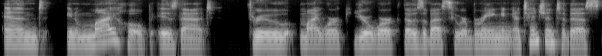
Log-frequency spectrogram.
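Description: A woman from the United States, a guest in an interview, telling stories in an earnest, animated way. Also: low-pitched, slow pace. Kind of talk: casual interview talk.

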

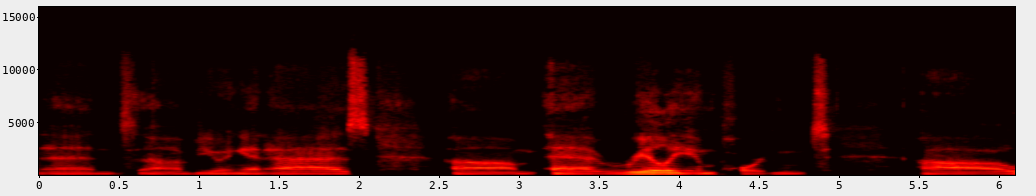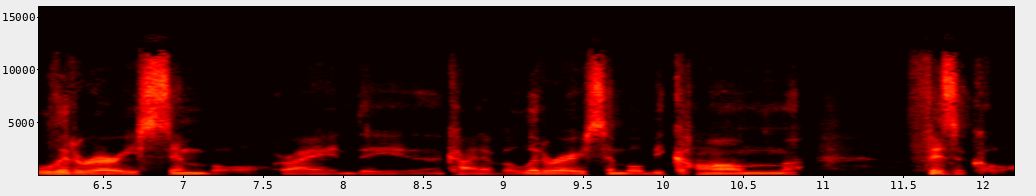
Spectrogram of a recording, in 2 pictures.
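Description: A man with a fairly low voice hosts a casual literary discussion. He feels his way through ideas haltingly and often trails off. The sound is dry and close. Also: a bit bright, no echo. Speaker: host of a book discussion.

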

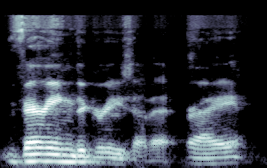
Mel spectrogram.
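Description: A man's voice: on the low side, lively intonation, a little slow, fairly bright tone. A middle-aged man from Hawaii, a guest in an interview, talking casually and rambling, with many fillers and restarts.

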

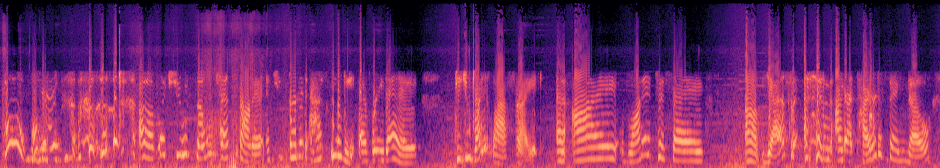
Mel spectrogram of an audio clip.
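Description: A woman's voice: high voice, big pitch swings, slow pace, slight background noise, poor audio. A woman novelist chatting casually in an interview, rambling through stories with lots of fillers and asides. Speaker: novelist guest.

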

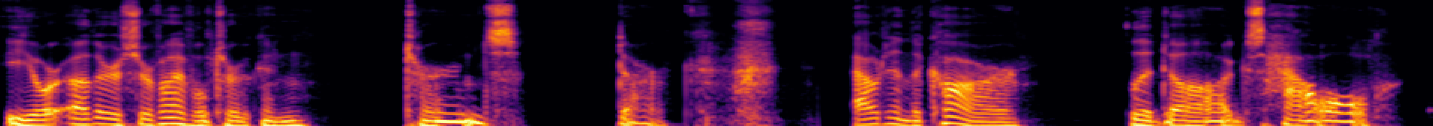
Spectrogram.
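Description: A man narrating a tabletop horror game as game master, deliberate, with dramatic pauses. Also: mid-range voice, sing-song, vocal fry, dry recording, studio quality.

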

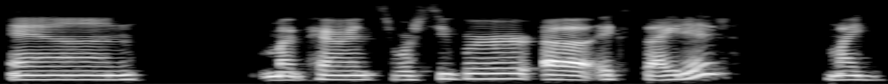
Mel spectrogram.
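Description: A woman's voice: low voice, fairly even intonation, slow pace, clean tone, narrow, tinny audio. A woman from Texas chatting as a podcast guest, joking and poking fun at herself. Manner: joking, self-deprecating storyteller. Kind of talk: casual chat.

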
